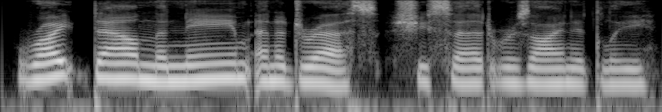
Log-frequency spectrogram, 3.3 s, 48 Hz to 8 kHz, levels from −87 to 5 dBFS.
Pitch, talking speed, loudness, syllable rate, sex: 195 Hz, 165 wpm, -18 LUFS, 4.6 syllables/s, female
